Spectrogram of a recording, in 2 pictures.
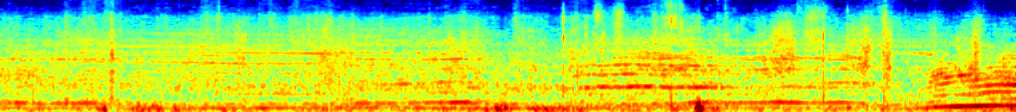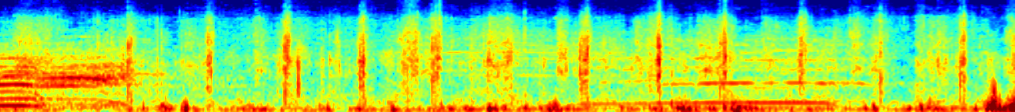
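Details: Several overlapping moos from cows in a pasture, long low drawn-out calls and one rising bellow, amid constant clicks and rustling noises.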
